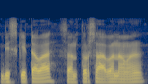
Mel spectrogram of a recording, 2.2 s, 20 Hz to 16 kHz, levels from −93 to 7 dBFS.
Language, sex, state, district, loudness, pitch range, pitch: Kannada, male, Karnataka, Bidar, -17 LUFS, 90-105 Hz, 100 Hz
